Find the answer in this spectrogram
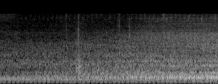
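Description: Toy hauler's onboard generator engine running steadily, growing gradually louder.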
